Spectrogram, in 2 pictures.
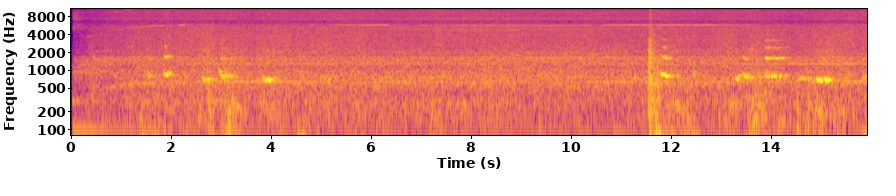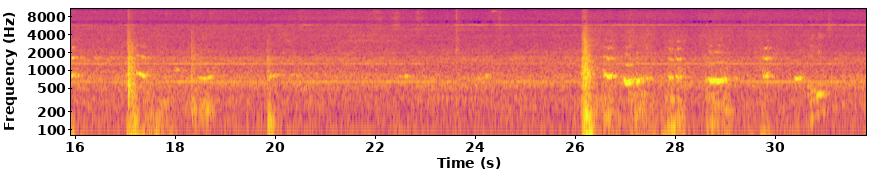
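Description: Canister vacuum cleaner motor running steadily, blowing air out through its hose, with a rising whine as it spins up at the start. A few sharp knocks and clusters of short squeaky sounds stand out over it.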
